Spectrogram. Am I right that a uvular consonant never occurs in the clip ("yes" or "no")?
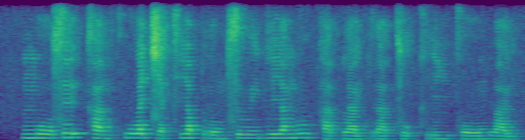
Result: yes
